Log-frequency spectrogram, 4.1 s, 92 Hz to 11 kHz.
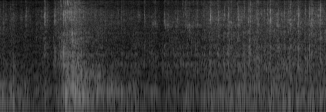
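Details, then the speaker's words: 1937 GMC pickup, rebuilt 283 small-block Chevy with headers, electronic ignition, Edelbrock XC8 manifold with four Holley 94 carbs, 3-speed manual: it catches quickly with a brief rev, then settles into a steady, even idle with no misses or knocks. A normal start. "go ahead and jump in it right now I'm gonna start it you know hear it start and I'm just gonna drive it around the parking lot"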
